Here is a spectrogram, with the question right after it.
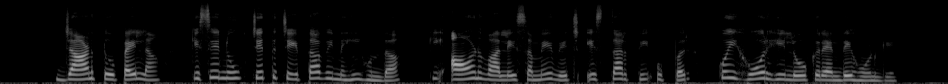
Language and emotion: Punjabi, neutral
